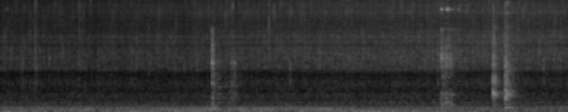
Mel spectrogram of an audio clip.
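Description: Ground chillies, mustard seeds, cumin and ginger sizzle in hot oil for corn in yogurt gravy, a constant crackling fry with a few sharp stirring scrapes near the end.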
